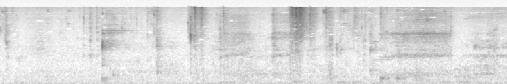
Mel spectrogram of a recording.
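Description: Faint wet chewing of a mouthful of rice and curry, with a few sharp smacking clicks about once a second, and soft squelches of fingers squeezing curry-soaked rice.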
